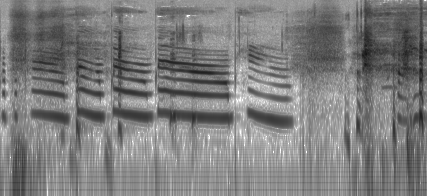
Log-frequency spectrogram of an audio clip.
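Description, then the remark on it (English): A voice imitates sci-fi laser blasts: five quick, descending 'pew' sweeps in a steady run, somewhat meow-like, ending with a few breathy, noisy sounds. “I feel like I just sound like a cat meowing whenever I do that. Kind of sound like a laser.”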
